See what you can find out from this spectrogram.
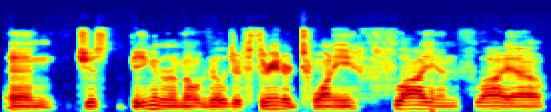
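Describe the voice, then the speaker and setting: A young man, an ed tech coach, answering interview questions casually in a monotone voice, with many fillers. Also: fairly low pitch, unhurried, gravelly, dry recording, lo-fi sound. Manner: relaxed, filler-heavy, laughs between thoughts.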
